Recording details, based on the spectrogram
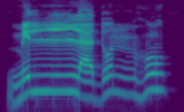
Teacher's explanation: نون ساکن کے بعد ہا حروف اظہار کا ہے تو یہاں پر غنہ نہیں کرنا، ملدن ہوں۔ اور یہ نون یہاں پر غیر قلقلہ کی صورت میں بھی پڑھیں گے، اس کی آواز جو ہے حروف قلقلہ کی طرح نہیں آنی چاہیے، یعنی کہ لوٹ کرنا آئے۔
